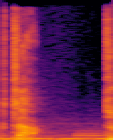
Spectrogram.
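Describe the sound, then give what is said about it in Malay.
A voice imitates the sound of someone hopping with two short, sharp syllables, "kecak, kecak", about half a second apart, spoken fairly loud with a brief pause between the beats. “Kecak Saya dengar bunyi seperti orang lompat Katanya And then dia jalan kiri kanan Asal macam dia jalan sirik kaki eh”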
